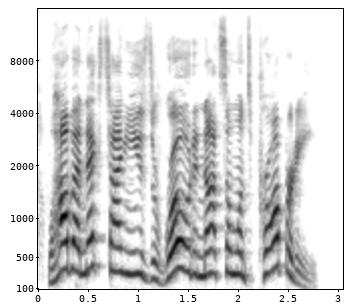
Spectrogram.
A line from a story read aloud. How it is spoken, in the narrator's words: I yelled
